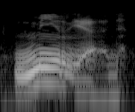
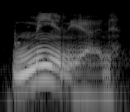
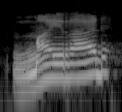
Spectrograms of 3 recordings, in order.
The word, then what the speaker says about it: myriad: Collins, you say myriad. Myriad. Not myrad, not married, myriad.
